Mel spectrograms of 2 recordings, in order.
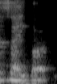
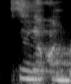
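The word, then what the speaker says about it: scion: देखो एक होता है स्टॉक होता है बेटा, एक होता है साइकोन, ठीक है, हम्म। सियोन बोलते हैं इसको, स्टॉक और सियोन। तो सी उसमें साइलेंट होगा, ठीक है।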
